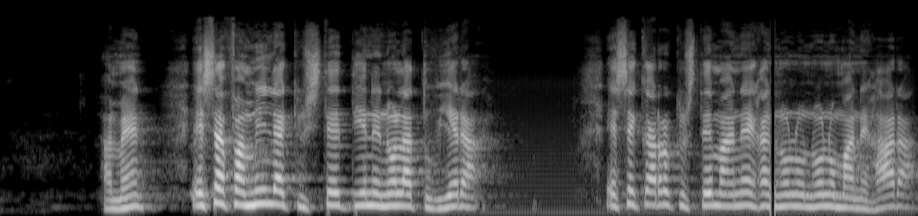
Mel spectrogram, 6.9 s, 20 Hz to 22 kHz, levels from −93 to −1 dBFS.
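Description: From 3.09 s, right after "que usted tiene no", a mains buzz enters and stays to the end, roughly 40 dB below the speech. Sharp switching spikes twice per 50 Hz cycle spread harmonics into the kilohertz range, so it sounds raspy, unlike a smooth low hum.

At 5.78 to 5.81 s a gap at a join of encoded pieces cuts in: about 35 ms of silence, left by encoder start delay and end-frame padding. The edges are smeared, and the sound resumes exactly where it stopped with nothing missing, unlike a dropout.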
